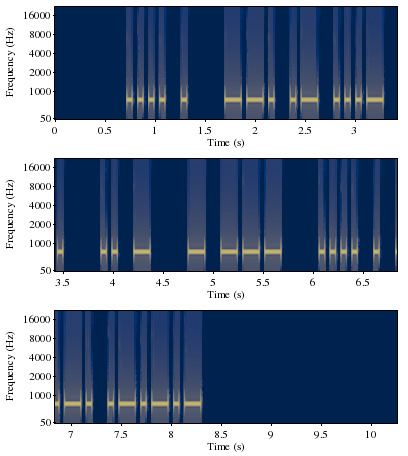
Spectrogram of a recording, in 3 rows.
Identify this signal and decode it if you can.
Morse code, heard as a keyed tone, about 22 wpm, 700 Hz. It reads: HE GAVE IT TO HER.
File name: practice / 22wpm / Sentences with 2-Word Phrases - 22wpm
